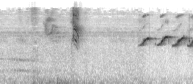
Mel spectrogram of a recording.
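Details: A double-collared seedeater (Sporophila caerulescens, coleiro tui-tui), song used to train and warm up other seedeaters: a brief sharp chirp, then a quick run of high, rising whistled notes, about four per second.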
